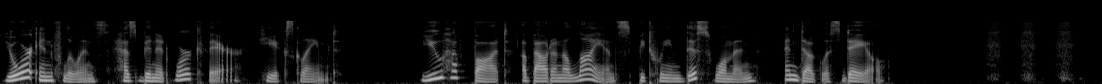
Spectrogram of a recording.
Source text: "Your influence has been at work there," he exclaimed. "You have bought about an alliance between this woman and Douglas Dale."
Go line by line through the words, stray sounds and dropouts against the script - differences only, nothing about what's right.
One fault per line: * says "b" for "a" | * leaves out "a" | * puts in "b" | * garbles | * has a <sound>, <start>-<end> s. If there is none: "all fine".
* has a sniff, 9.8-10.9 s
